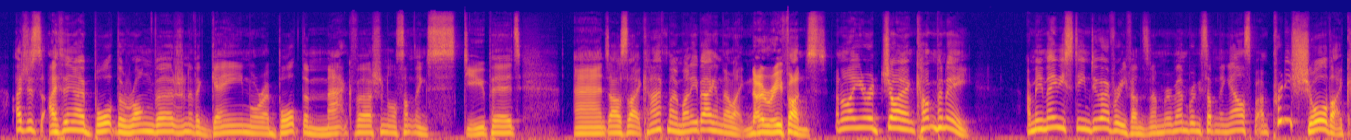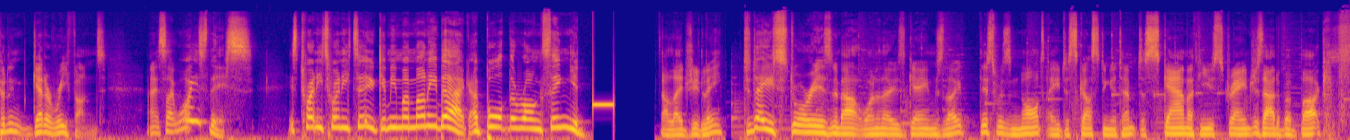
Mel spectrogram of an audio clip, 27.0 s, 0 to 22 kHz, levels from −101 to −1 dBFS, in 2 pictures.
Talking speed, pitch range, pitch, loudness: 245 wpm, 125-210 Hz, 155 Hz, -19 LUFS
